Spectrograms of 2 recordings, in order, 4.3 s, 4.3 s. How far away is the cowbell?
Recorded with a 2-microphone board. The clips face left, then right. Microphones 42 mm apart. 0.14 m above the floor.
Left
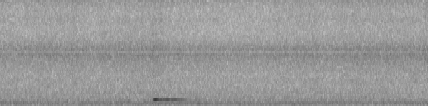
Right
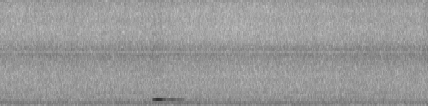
About 1.1 m.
